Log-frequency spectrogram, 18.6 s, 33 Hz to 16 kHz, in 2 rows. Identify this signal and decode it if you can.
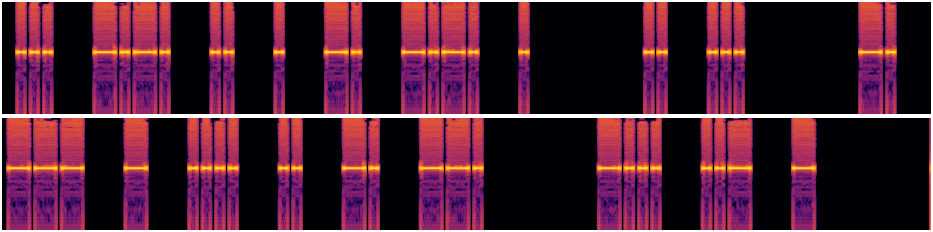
Morse code, heard as a keyed tone, about 18 wpm, spaced as for 12 wpm, 1000 Hz. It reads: SCIENCE IS NOTHING BUT
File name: qotdfiles / 12wpm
